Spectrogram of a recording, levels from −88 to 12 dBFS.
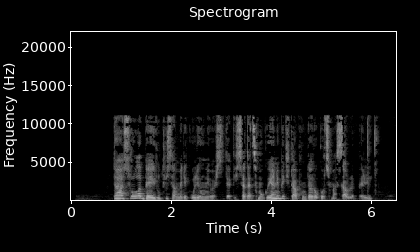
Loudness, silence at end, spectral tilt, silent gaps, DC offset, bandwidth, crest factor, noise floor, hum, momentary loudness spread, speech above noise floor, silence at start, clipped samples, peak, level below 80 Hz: -28 LUFS; 0.4 s; -4 dB/octave; none; under 0.1%; 11.5 kHz; 18 dB; -74 dBFS; none; 11 LU; 46 dB; 0.85 s; under 0.1%; -12 dBFS; -66 dBFS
